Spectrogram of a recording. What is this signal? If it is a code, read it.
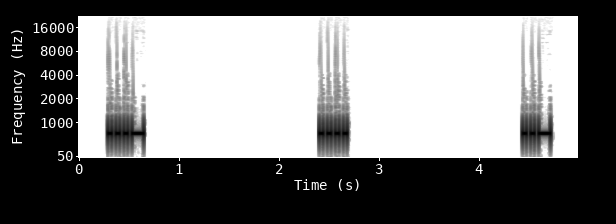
Morse code, heard as a keyed tone, about 31 wpm, spaced as for 5 wpm, 690 Hz. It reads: VHU
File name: Lesson 37e - Letter x - Three Characters 30wpm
